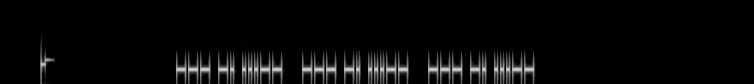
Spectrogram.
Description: Morse code, heard as a keyed tone, about 40 wpm, 700 Hz. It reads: ON3 ON3 ON3
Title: Callsign Prefixes for Top 25 DXCC - Repeated 3x - 40wpm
